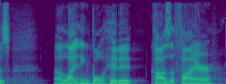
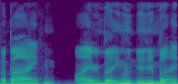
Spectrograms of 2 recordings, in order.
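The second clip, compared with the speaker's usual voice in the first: put-on crying girl voice, higher; 6 semitones higher than usual. Retelling a scene where Dorothy leaves everybody: imitating Dorothy crying.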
